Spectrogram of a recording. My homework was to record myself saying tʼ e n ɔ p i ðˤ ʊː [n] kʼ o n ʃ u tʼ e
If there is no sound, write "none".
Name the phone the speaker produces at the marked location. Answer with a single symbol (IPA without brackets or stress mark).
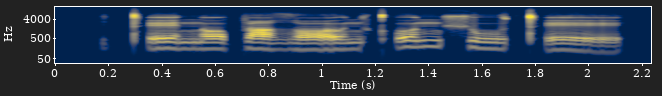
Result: n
